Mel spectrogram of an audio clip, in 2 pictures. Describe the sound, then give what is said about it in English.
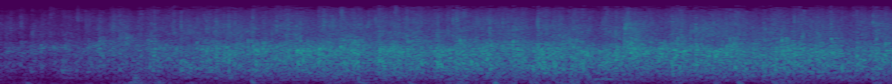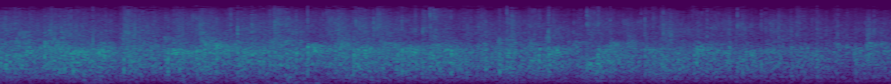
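Sustained audience applause welcomes author Ian Buruma to a talk on democracy and religion. Dense, steady clapping swells in over the first second, then holds loud and even before tapering slightly at the end. “Please give a warm welcome to Mr. Ian Buruma.”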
